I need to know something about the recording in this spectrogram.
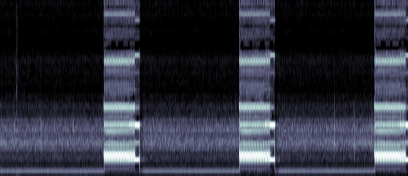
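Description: Three short, harsh, modem-like bursts of NOAA Weather Radio SAME digital header data, about a second and a half apart, played through a Midland weather radio's speaker. This coded header marks the start of a new warning message. A faint steady tone lies underneath.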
